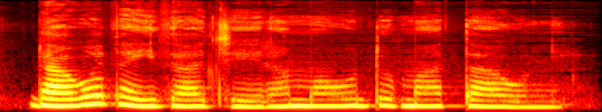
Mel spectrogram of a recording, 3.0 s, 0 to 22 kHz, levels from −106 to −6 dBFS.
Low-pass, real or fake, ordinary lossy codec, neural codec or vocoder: none; real; none; none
